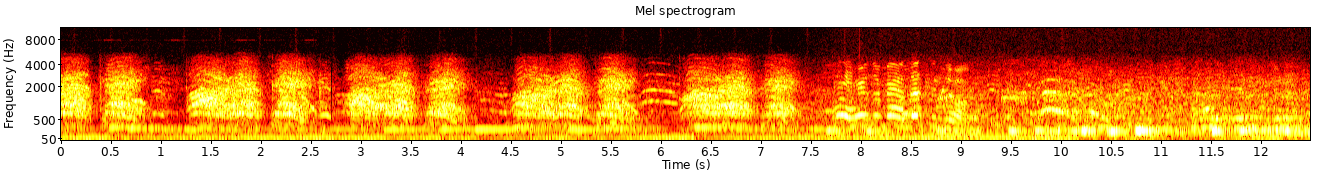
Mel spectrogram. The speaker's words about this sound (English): You can hear the supporters packing the room, despite the hour and the sweltering heat.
